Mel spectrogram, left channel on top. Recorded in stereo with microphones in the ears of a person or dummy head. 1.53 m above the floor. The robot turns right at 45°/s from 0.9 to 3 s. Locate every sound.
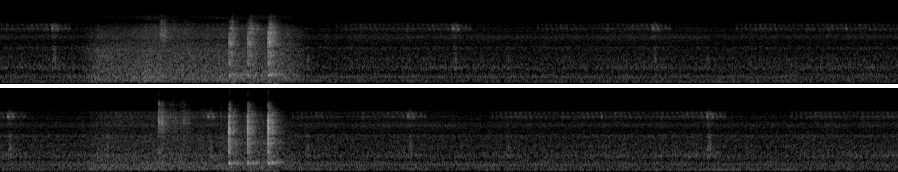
1.6 s tapping: 65° right (ahead or behind), 2.5 m; by 2.9 s 20° right (ahead or behind), 2.5 m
